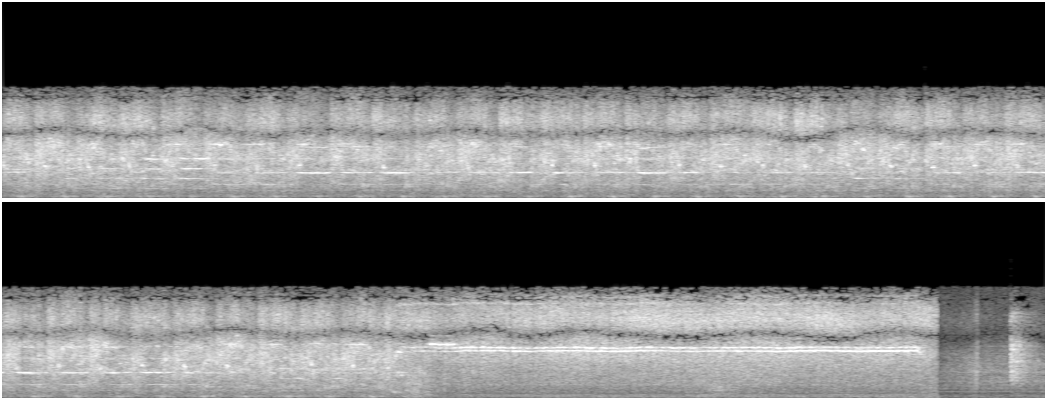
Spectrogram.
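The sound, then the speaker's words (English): Money printing presses running in Washington: a loud, dense mechanical roar with a fast, steady clattering rhythm, smoothing into a whining hum partway through before cutting off abruptly. No one speaks. “This is the only place where there are presses like this that turn out these pieces of paper we call money.”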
